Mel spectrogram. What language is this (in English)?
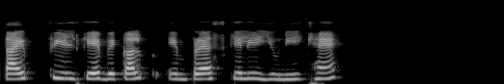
Hindi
